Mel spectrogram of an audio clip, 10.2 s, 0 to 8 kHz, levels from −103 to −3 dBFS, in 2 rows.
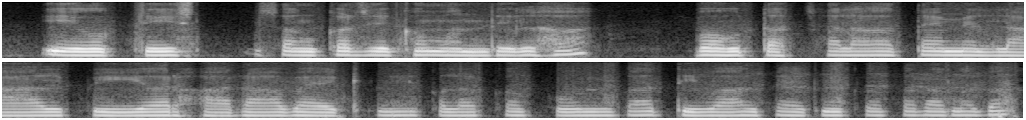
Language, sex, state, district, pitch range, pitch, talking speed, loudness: Bhojpuri, male, Uttar Pradesh, Deoria, 170-180 Hz, 175 Hz, 140 wpm, -19 LUFS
